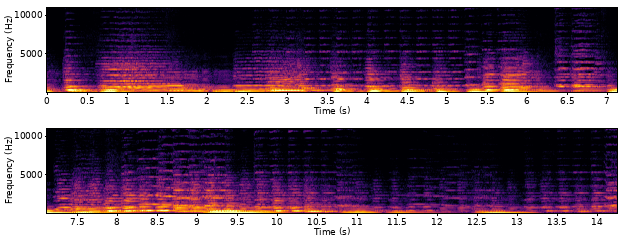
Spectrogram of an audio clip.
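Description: A live string quartet of violins and cello playing a classical piece, with the cello's low notes standing out under the violins' melody. The music softens briefly near the end.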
